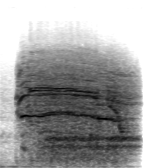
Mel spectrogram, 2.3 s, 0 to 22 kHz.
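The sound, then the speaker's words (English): A woman's high, sustained scream in the style of an old 1950s black-and-white film sound effect, a lady screaming before she gets murdered: one loud held shriek lasting about two seconds before cutting off abruptly, with no other sounds around it. “You know what I want to do is I want to edit in every time we say Calvinism an old footage of like 50s black and white lady screaming before she gets murdered.”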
